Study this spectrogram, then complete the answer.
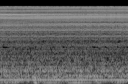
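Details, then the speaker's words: Repaired TIG/GTAW inverter welder that previously produced no arc and cut out after a brief crackle, now reassembled in its casing with the torch switch jumpered; steady high-pitched high-voltage buzz and hiss holds, arc start sustained and normal. "Oke Di sana sudah kedengeran suara high voltage-nya teman lihat di bawah itu ya udah gsur udah nyala itu"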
